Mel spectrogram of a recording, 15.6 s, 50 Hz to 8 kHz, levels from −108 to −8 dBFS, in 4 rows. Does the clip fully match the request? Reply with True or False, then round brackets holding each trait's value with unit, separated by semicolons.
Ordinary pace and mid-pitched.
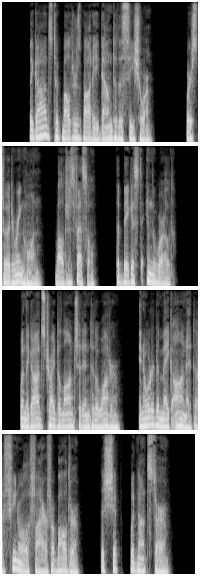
False (175 wpm; 100 Hz)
